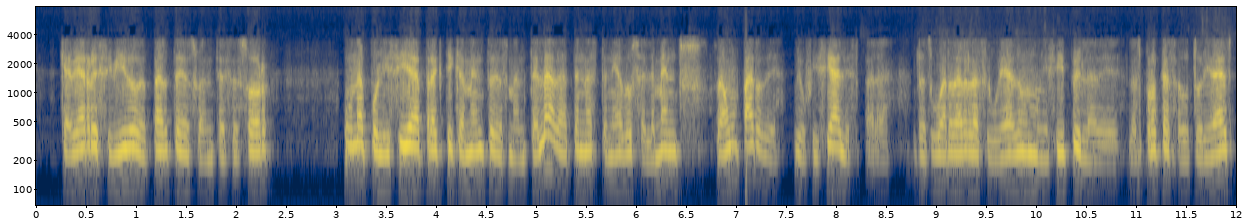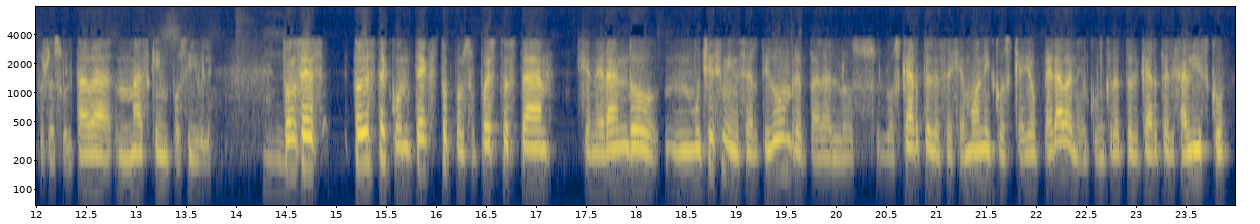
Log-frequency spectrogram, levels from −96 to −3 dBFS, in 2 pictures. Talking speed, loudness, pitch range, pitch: 160 wpm, -20 LUFS, 120-140 Hz, 130 Hz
